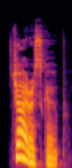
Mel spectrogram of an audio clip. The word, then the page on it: gyroscope: British English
